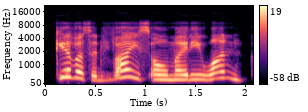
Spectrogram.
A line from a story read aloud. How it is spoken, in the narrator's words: cried the people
